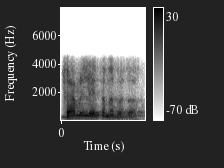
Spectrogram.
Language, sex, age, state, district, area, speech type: Tamil, male, 45-60, Tamil Nadu, Tenkasi, rural, conversation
